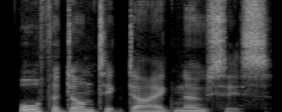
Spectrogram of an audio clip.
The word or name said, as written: orthodontic diagnosis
